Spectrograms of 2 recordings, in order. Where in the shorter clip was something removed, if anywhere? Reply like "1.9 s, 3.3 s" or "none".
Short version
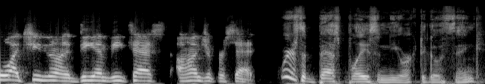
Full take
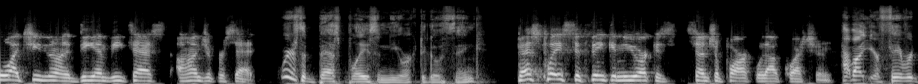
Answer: none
